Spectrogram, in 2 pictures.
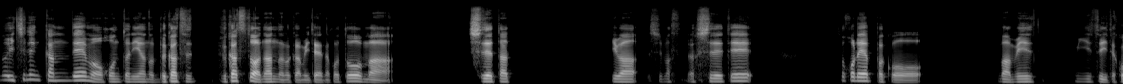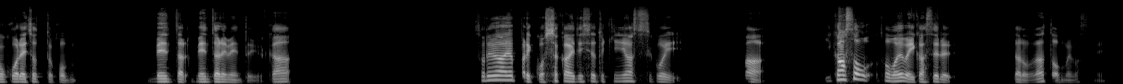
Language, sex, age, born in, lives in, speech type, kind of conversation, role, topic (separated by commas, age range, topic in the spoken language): Japanese, male, 20-24, Japan, Japan, conversation, podcast, guest, 部活や習い事を通じて学んだことは何ですか？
